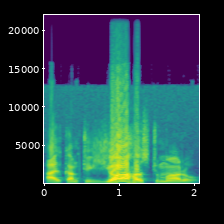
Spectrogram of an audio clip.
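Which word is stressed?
your. The word your is stressed. The speaker will visit only this person's house. "I will come only to your house tomorrow"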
